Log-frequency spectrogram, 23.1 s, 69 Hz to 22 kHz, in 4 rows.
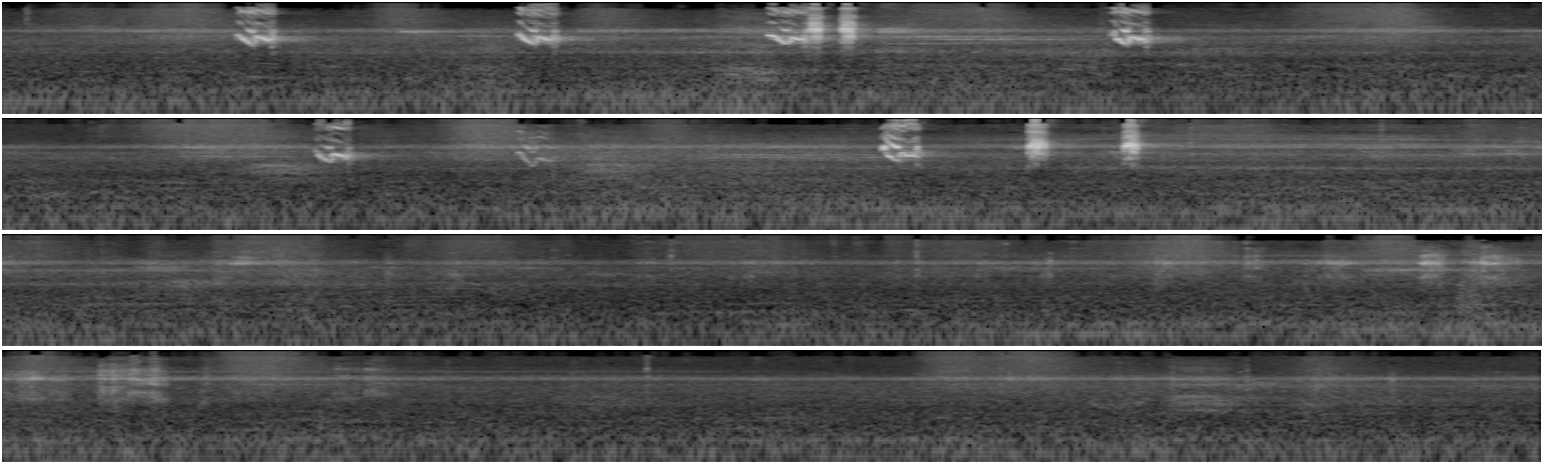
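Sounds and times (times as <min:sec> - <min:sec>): parrots chirping: 0:00.8 - 0:05.4, 0:06.4 - 0:13.7, 0:15.8 - 0:18.9.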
